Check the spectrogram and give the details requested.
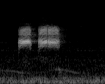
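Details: Free-living black francolin heard in jungle, giving two loud rasping, buzzy notes in quick succession, the second slightly longer, over faint low background noise.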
